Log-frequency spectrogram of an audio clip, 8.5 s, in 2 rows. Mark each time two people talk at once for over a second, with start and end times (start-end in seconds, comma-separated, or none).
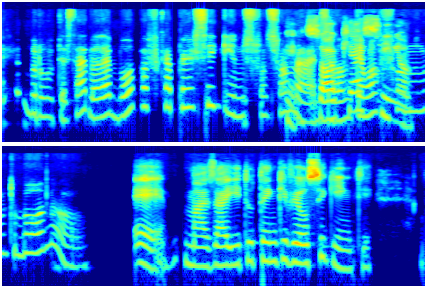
2.8-4.1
